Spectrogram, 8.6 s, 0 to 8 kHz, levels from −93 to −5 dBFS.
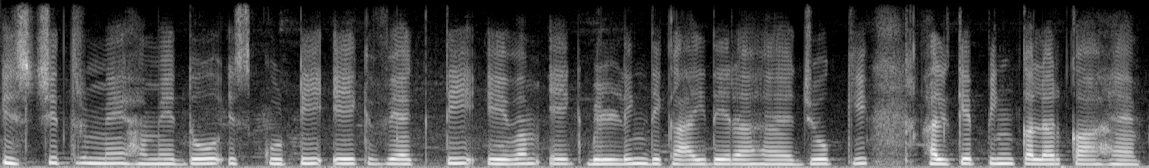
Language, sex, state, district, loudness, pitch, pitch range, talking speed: Hindi, female, Jharkhand, Ranchi, -17 LUFS, 220 Hz, 210-230 Hz, 155 wpm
